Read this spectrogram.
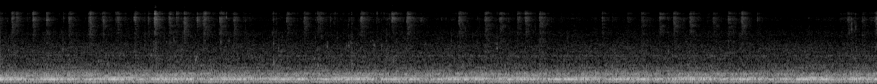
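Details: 1960s Maytag washer mid-cycle: even motor drone with steady agitation, faint clicks but no rubbing, whining or grinding; motor sounds healthy, no major leaks, possible pebble in the pump.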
